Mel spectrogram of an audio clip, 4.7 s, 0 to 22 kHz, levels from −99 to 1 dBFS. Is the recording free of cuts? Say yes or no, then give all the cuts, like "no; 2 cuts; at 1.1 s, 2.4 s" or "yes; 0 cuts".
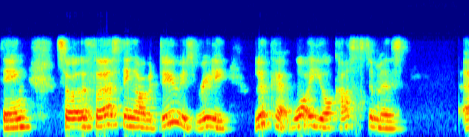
yes; 0 cuts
